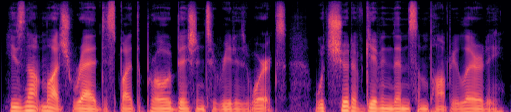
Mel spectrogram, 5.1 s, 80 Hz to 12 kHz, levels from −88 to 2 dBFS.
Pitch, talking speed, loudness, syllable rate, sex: 95 Hz, 225 wpm, -19 LUFS, 6.2 syllables/s, male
